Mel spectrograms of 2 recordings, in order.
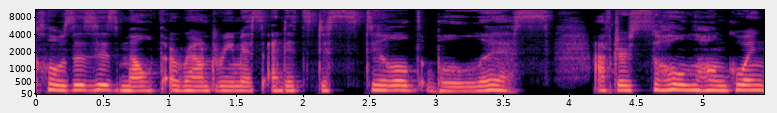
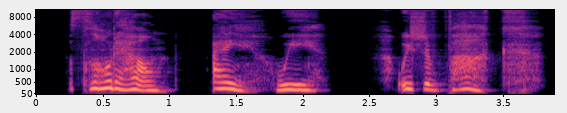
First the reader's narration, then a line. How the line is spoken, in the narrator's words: Remus manages to rasp, his body beginning to tremble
